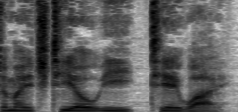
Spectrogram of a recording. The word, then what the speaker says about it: metote: Your whole mind is a fog which the Toltecs called a metote, pronounced mhtoetay.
